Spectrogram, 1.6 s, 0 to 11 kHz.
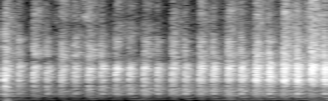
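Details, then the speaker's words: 2013 Ford E450 6.8 V10, towed in from another shop, misfire codes on cylinders 1, 6 and 10, check engine light on, long crank before starting: fast even clatter about ten per second; suspected valve staying closed, unconfirmed. "el micrófono cre que no escuchen con parece matraca así vino este motor así vino en este momento este motor bueno así me lo trajeron en grua"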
